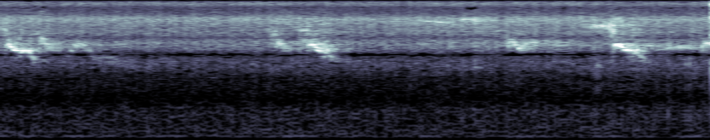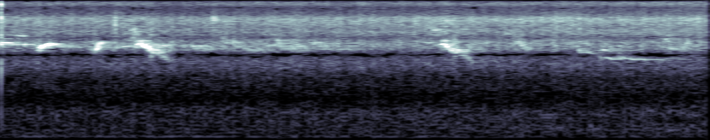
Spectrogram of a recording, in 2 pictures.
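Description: Birds chirping outdoors, a short falling call every second or so over a steady low background rumble, with one sharp click about halfway through.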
